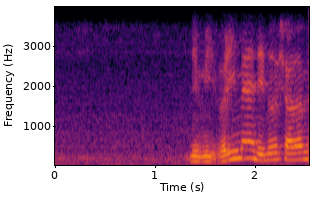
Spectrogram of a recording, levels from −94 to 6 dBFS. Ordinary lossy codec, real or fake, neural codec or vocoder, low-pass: Opus, 32 kbps; real; none; 3.6 kHz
